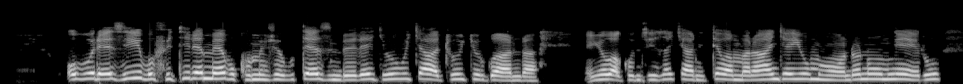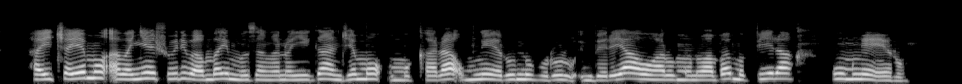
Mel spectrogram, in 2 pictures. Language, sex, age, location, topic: Kinyarwanda, female, 18-24, Huye, education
